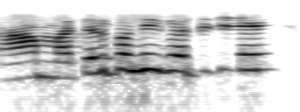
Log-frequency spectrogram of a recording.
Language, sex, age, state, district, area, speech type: Hindi, female, 45-60, Rajasthan, Jodhpur, urban, conversation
